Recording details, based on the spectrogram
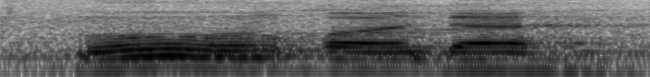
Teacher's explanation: Qadah ini diperjelas, poknya kering, jangan sampai terjerumus ke dalam pelafalan huruf kaf, ya. Muqadah itu otomatis ka yang di-o-kan kalau itu, ya.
